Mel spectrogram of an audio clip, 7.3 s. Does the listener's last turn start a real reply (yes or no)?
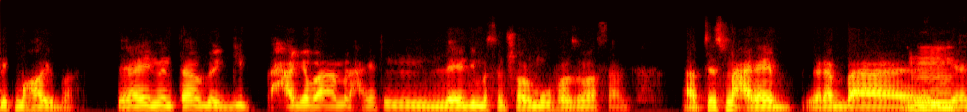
yes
